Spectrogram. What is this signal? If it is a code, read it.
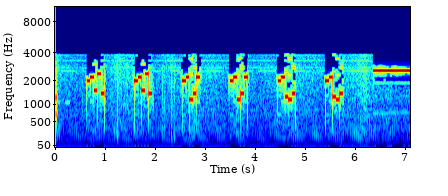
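Five-tone selective call (ZVEI), heard as quick runs of five tones, tones of about 80 ms. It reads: 89504 89504 89249 89249 89324 89324
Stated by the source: ZVEI five-tone call received via SDR, associated with Feuerwehr Orlamünde fire brigade.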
